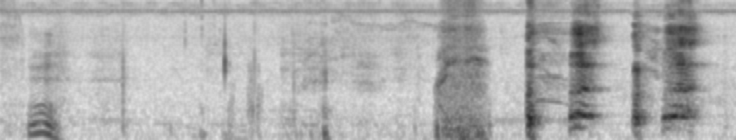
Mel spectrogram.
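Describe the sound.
Coughing after accidentally inhaling cigar smoke while talking: a few faint small sounds, then a rough burst of several harsh, hacking coughs near the end.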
